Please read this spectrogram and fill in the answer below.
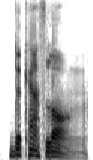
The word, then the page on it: decathlon: British English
